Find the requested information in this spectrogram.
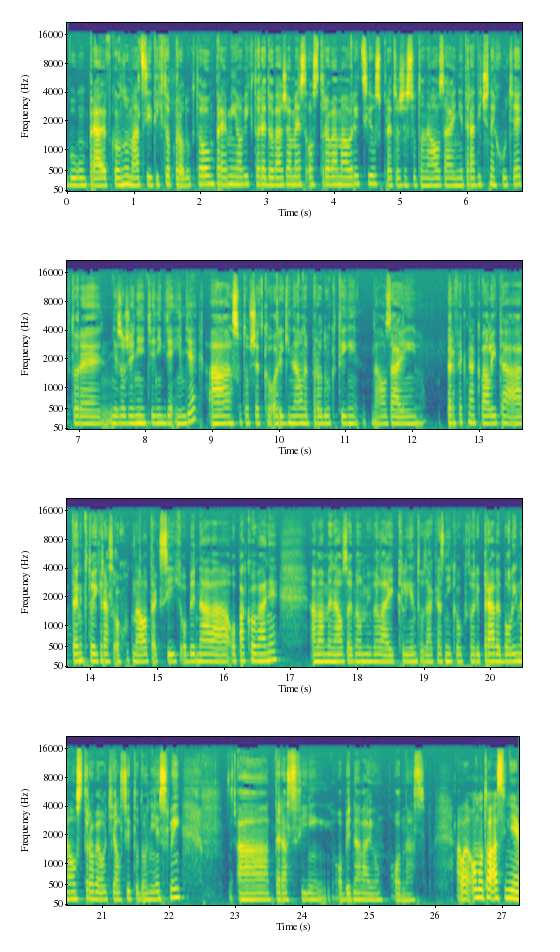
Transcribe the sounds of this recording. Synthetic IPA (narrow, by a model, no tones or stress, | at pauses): bupɾaːʋɛfkɔnzumaːt͡siːt̪iːxt̪ɔpɾɔd̪ukt̪ɔʊpɾɛmiɔʋikt̪ɔɾɛːd̪ɔʋaːʒamɛzɔst̪ɾɔʋamaʊɾit͡siuspɾɛt̪ɔʒɛsuːt̪ɔnaɔzajɲɛt̪ɾad̪it͡ʃnɛːxucɛkt̪ɔɾɛːɲɛzɔʒɛɲiɛcɛɲiɡɟɛʔiɲɟɛʔasuːt̪ɔfʃɛt̪kɔʔɔɾiɡinaːlnɛpɾɔd̪ukt̪ina̰ɔzaj | pɛɾfɛk̚t̪naːkʋalit̪aat̪ɛnkt̪ɔiɣɾazɔ̰xut̪nalt̪aksiːɣɔ̰bjɛd̪naːʋaʔɔ̰pakɔʋaɲɛ | ʔa̰maːmɛnaɔzajʋɛʎmiʋɛlaːjkliɛnt̪ɔʊzaːkazɲiːkɔʊkt̪ɔɾiːpɾaːʋɛbɔlinaɔst̪ɾɔʋɛɔtcɪalsit̪ɔd̪ɔɲɪɛsli | ʔat̪ɛɾasːiɔ̰bjɛd̪naːʋajuːɔd̪naːs | ʔa̰lɛ̰ʔɔnɔt̪ɔasiɲɪɛjɛ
